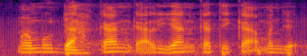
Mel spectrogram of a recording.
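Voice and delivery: ordinary talk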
